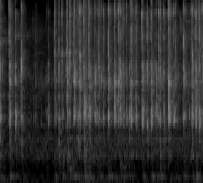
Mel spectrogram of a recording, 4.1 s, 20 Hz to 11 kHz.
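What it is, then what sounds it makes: Plastic mechanical keyboard being typed on. Both hands type rapidly with their fingertips on a white compact mechanical computer keyboard with plastic keycaps and RGB backlighting, resting on a desk with a padded wrist rest. A few scattered keystrokes give way, after about a second, to a steady stream of quick, crisp plastic clacks. Each click is short and bright, centered around 1.2 kHz with high treble edges, and dies out almost at once.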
